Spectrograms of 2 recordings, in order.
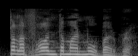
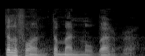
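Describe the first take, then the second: First: Repeated order, firmer and more raised; Holy Spirit's insistent command. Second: Low, measured voice falling away; Holy Spirit's instruction. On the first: The Holy Spirit answers a doubt, insistent. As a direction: press the instruction home. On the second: The Holy Spirit directs someone in morning prayer, low and calm. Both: Retold or imitated. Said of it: "Roh Kudus bilang sama dia".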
